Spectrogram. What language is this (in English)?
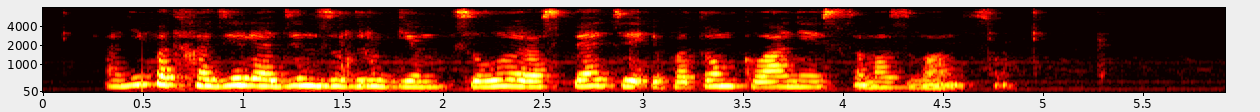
Russian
